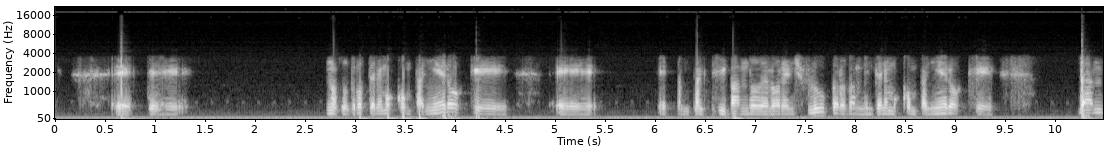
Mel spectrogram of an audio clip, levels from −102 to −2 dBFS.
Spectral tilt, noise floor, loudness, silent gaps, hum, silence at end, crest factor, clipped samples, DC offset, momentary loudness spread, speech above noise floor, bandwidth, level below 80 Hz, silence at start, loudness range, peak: -7 dB/octave; -40 dBFS; -19 LUFS; none; none; 0 s; 20 dB; under 0.1%; under 0.1%; 12 LU; 22 dB; 19 kHz; -36 dBFS; 0 s; 2 LU; 0 dBFS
